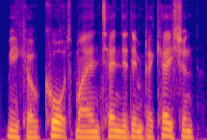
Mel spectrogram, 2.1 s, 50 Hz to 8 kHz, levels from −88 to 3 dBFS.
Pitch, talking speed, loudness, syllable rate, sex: 120 Hz, 145 wpm, -18 LUFS, 6.0 syllables/s, male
